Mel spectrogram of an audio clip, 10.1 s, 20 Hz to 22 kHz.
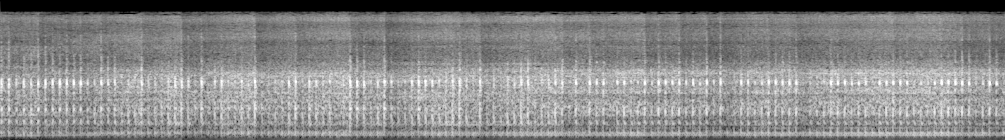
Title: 2005 MINI Cooper S making clacking/clicking noise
